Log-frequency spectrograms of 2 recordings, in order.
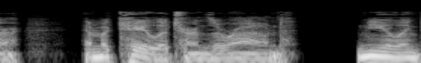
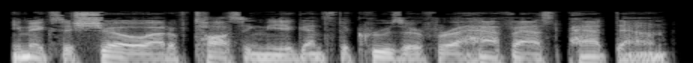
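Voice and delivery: plain reading voice

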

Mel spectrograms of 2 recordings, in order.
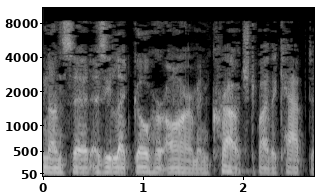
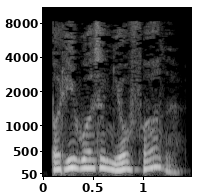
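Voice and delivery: higher, steady woman's voice; Mongnan consoling; 11 semitones higher than usual. A narrator's reading. Mongnan firmly consoling the weeping boy. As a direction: tell him firmly he died well.

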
